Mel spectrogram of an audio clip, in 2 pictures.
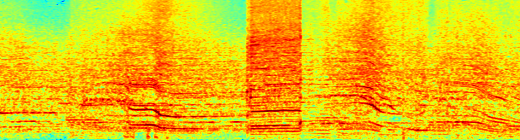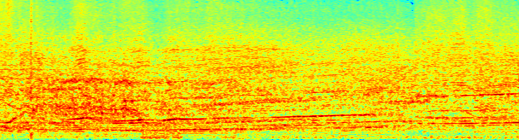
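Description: Racing car engines roar and whine as they speed past, shifting pitch up and down.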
